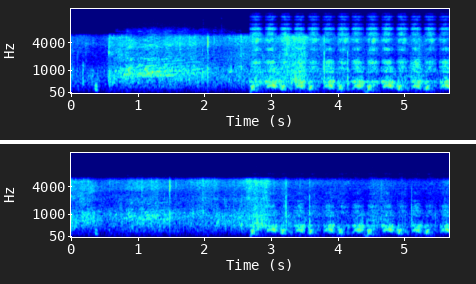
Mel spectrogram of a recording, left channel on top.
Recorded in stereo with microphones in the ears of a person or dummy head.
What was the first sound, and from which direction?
Laughter, 40° left (ahead or behind).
